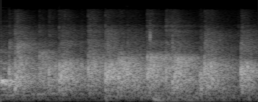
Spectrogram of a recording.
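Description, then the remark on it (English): A crowd claps together to welcome guests, in steady, dense applause that holds at a fairly loud level for the full two seconds. The many overlapping hand claps merge into a continuous crackling wash. “Give them a. Clap, make them feel welcome.”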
